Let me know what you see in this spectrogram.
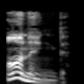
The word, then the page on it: awninged: British English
